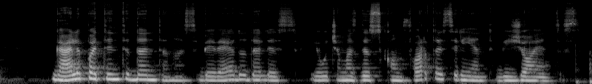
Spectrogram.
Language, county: Lithuanian, Šiauliai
